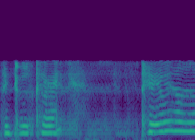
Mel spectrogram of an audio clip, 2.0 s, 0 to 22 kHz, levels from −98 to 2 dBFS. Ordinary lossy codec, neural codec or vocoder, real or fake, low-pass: none; codec, 16 kHz, 1 kbps, FreqCodec, smaller model; fake; 3.6 kHz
